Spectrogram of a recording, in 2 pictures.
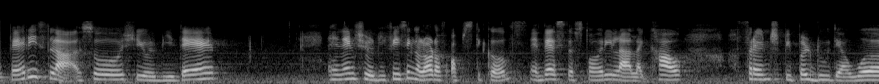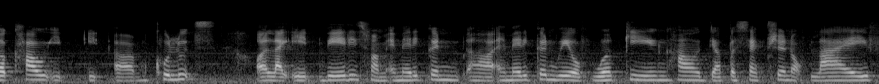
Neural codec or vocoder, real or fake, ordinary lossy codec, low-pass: none; real; none; none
